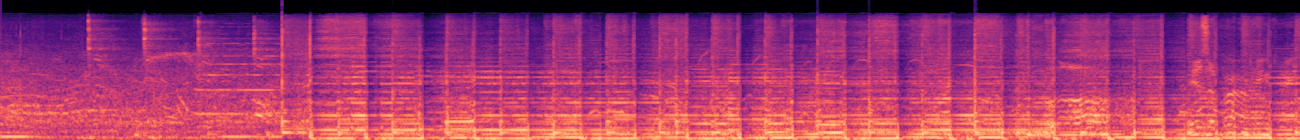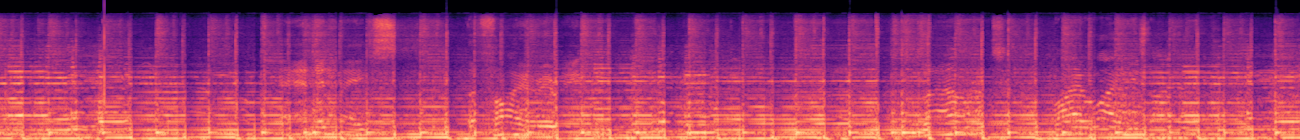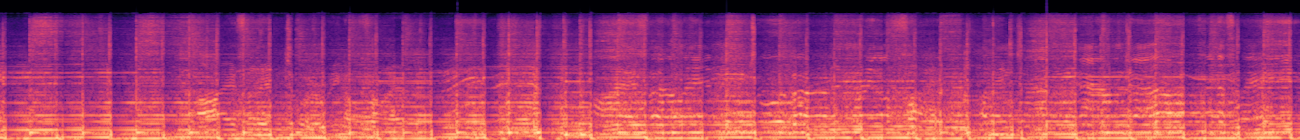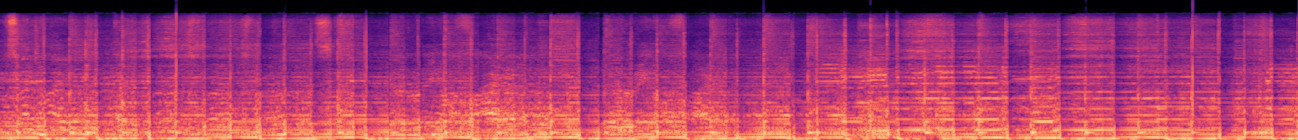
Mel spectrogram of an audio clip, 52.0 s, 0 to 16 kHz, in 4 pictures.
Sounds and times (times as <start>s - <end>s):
Music: 0.9s - 51.9s.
